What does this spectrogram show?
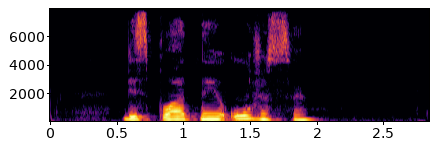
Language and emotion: Russian, neutral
